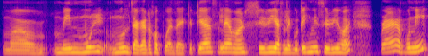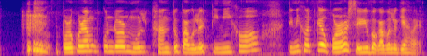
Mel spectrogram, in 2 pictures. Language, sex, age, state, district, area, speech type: Assamese, female, 60+, Assam, Dhemaji, rural, spontaneous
